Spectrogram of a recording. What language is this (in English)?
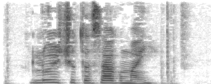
Yanahuanca Pasco Quechua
